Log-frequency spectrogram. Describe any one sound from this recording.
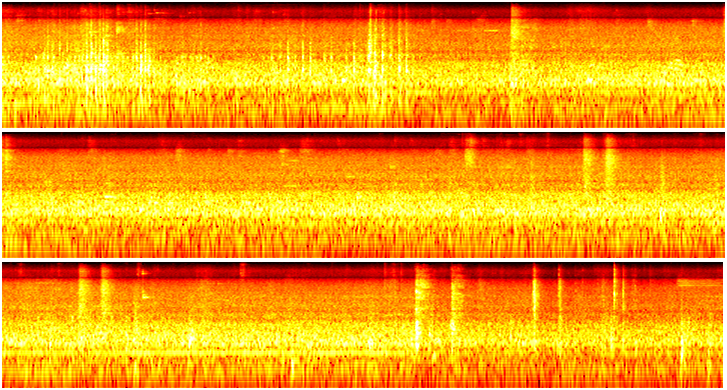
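Heavy city traffic rumbles steadily outdoors.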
